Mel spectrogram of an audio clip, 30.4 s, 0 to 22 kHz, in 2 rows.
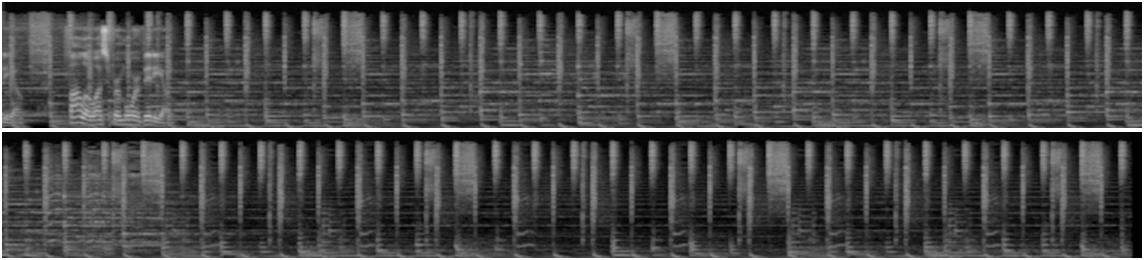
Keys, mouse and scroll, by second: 0.4-5.2 drag.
